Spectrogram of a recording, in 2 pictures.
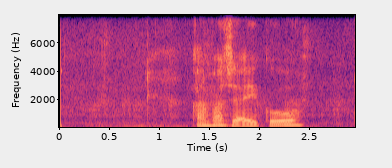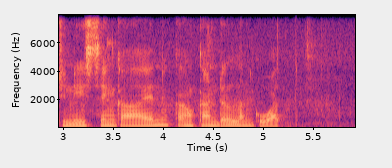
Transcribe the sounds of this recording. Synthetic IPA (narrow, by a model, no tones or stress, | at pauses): kanpasjaiku̥ | ʒ̥ə̤nisɪŋkaɪnkaŋkanɖəlːankuwat̪̚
